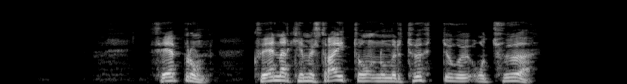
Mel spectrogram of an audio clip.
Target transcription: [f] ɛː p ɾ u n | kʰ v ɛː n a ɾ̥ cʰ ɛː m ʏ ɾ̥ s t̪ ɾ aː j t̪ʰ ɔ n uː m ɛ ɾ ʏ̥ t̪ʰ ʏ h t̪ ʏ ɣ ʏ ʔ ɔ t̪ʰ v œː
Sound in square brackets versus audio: correct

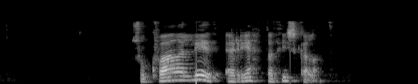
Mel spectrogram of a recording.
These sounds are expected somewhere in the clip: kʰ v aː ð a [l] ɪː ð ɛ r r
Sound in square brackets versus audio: correct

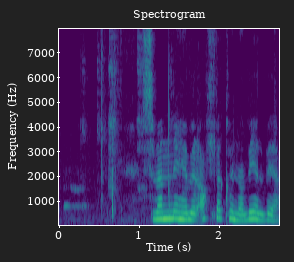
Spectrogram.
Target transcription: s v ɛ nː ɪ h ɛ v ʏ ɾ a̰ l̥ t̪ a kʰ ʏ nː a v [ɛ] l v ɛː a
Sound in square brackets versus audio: incorrect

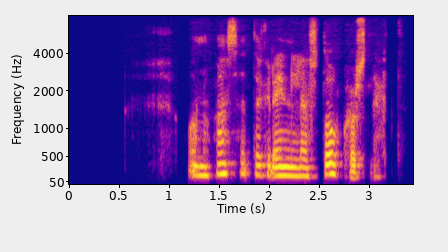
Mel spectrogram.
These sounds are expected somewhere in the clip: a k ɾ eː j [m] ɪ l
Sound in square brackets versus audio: incorrect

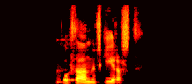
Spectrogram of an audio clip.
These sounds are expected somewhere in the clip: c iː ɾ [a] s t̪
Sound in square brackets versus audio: correct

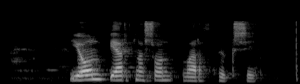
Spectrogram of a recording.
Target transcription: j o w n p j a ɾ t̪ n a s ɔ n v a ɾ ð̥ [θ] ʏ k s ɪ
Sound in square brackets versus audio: incorrect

